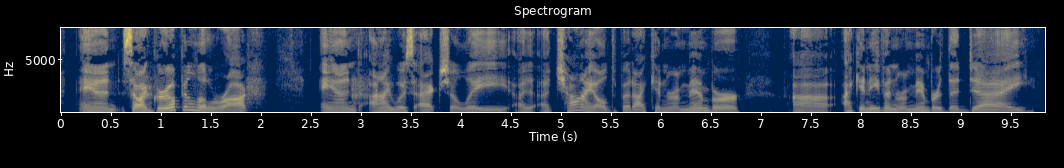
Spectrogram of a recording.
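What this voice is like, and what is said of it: Slight twang accent. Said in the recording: “You still have a little twang there”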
